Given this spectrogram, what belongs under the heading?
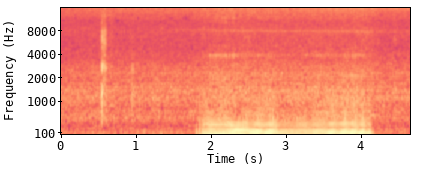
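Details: Snoring.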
